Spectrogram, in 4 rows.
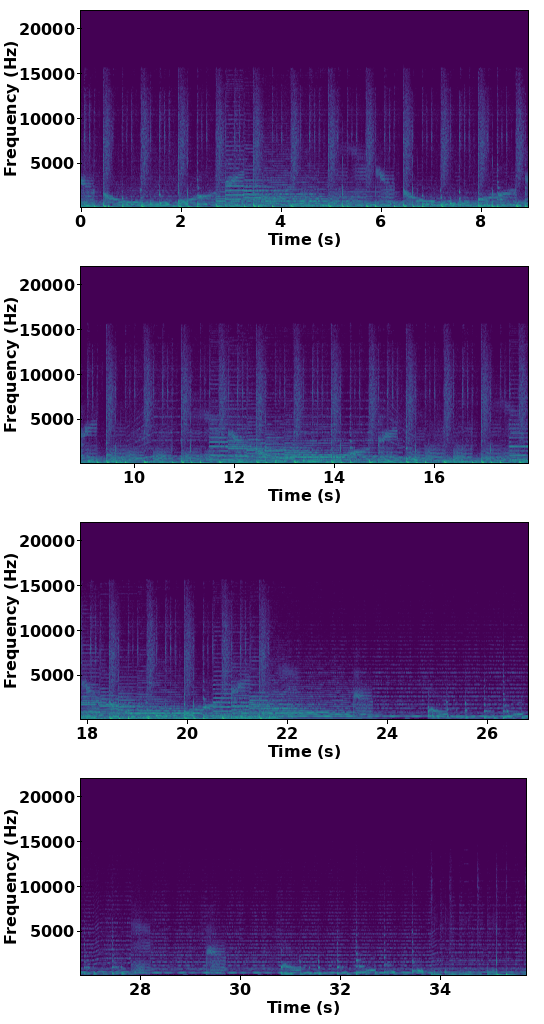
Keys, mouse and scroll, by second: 11.0-11.5 scroll up 3, 11.5 scroll down 1, 12.5-13.4 scroll up 4, 15.7 ctrl+z, 20.7 ctrl+alt+shift+e.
